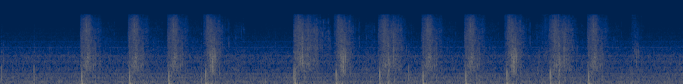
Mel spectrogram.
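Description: A hoe scrapes into soil in quick, repeated short thuds.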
